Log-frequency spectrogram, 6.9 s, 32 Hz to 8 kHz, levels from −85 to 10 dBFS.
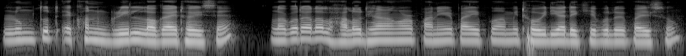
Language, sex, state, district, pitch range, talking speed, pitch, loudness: Assamese, male, Assam, Sonitpur, 140-155 Hz, 155 wpm, 150 Hz, -19 LUFS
